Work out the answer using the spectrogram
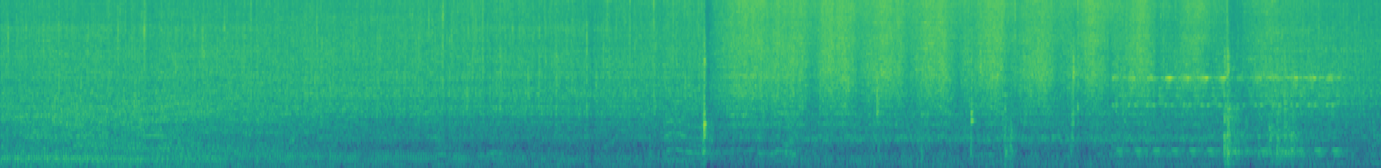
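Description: Chicken frying in a hot wok, a bright sizzle that sets in after a sharp click about halfway in. Over it the metal ladle scrapes and clanks against the wok as the pieces are tossed, with a brief high scraping ring near the end.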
